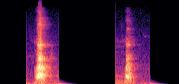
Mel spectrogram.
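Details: Two single dog barks, described as aggressive, about two seconds apart, the first louder and sharper, with brief quiet between them.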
